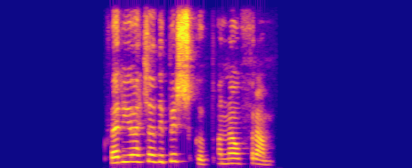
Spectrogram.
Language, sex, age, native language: Icelandic, female, 40-49, Icelandic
